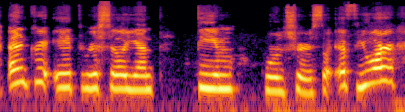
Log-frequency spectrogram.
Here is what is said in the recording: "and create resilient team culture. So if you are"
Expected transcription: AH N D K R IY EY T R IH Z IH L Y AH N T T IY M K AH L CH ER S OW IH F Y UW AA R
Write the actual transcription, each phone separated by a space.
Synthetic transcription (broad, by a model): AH N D K R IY EY T R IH S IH L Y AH N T T IY M K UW L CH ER S OW IH F Y UW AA R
